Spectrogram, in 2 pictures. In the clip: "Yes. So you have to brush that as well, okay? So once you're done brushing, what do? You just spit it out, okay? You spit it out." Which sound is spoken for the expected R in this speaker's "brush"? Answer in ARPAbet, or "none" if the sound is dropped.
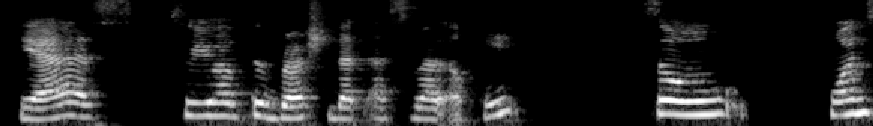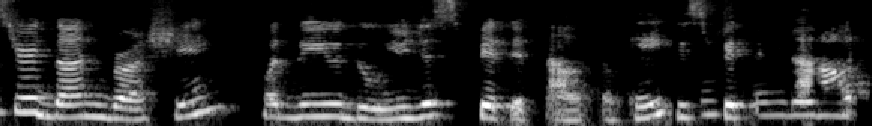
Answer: R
